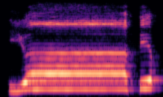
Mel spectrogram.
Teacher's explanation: और रज़क़नाहुम, उसके बाद युनफिकूना नहीं पढ़ना है, हमें पढ़ना है युनफिकून। इस नून साकिन के बाद फा आ रहा है, इसको कहते हैं इख्फा। इख्फा, नून की आवाज को छुपाना है। युनफिकून, सही।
